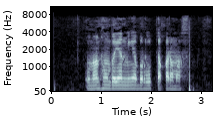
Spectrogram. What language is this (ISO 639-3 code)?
bak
